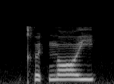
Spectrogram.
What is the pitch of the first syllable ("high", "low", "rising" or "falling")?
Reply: low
